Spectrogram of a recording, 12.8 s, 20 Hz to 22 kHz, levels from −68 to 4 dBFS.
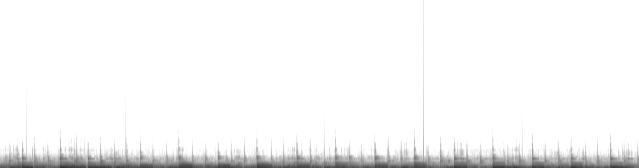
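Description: Tiny clicks or skips in the sound at 0.54, 2.52, 4.51, 6.49, 8.47 and 10.45 s, one about every 2 s, point to overlap between stream segments: the player trims a few milliseconds at each boundary, so the waveform jumps.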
